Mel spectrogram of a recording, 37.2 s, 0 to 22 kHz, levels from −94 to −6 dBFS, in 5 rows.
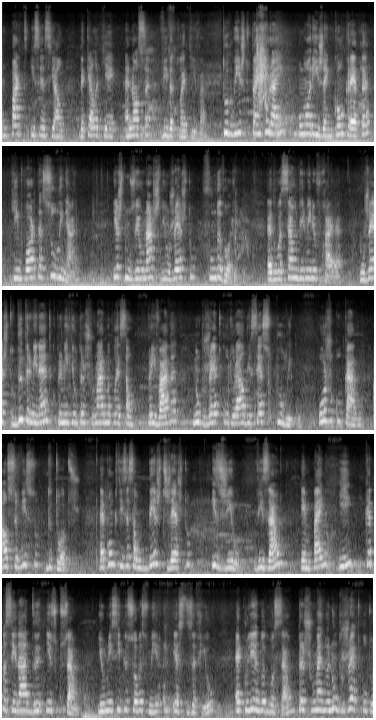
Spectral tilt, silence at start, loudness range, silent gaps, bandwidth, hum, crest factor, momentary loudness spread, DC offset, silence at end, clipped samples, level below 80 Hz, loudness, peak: -4.5 dB/octave; 0 s; 4 LU; none; 18 kHz; none; 20 dB; 11 LU; under 0.1%; 0 s; under 0.1%; -40 dBFS; -24 LUFS; -4 dBFS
